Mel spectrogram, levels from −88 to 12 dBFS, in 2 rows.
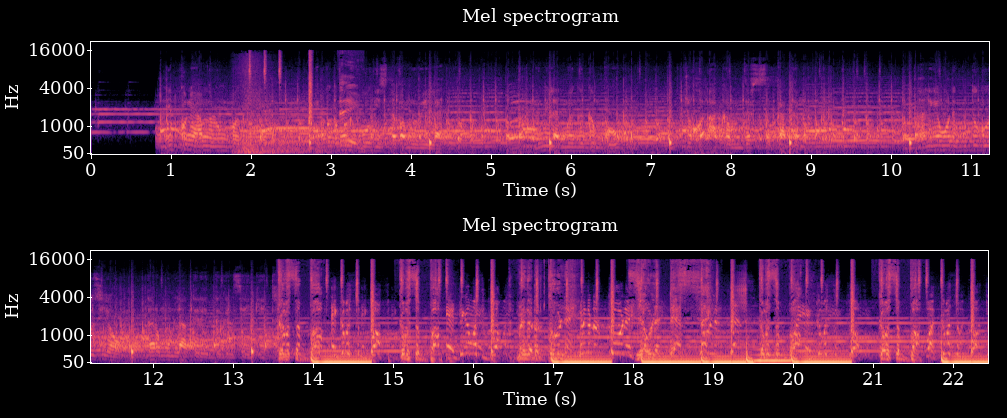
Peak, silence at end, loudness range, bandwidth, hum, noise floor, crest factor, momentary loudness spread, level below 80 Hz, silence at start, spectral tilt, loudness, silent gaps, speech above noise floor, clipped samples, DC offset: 0 dBFS; 0 s; 7 LU; 16.5 kHz; none; -34 dBFS; 12 dB; 10 LU; -16 dBFS; 0 s; -5 dB/octave; -14 LUFS; none; 20 dB; under 0.1%; under 0.1%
